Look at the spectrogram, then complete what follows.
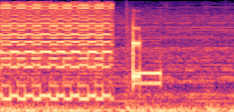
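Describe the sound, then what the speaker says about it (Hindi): A telephone rings with a bright, buzzy electronic tone that cuts off abruptly, followed by a short higher beep, set against low background murmur. "प्रताप को फ़ोन आ रहा है यार"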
